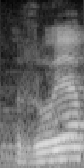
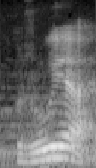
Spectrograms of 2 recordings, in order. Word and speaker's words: رویا: میرا مضبوط کلا ہے۔ تیسرا لفظ رویا ہے، اسے اکثر رویا پڑھا جاتا ہے۔ درست تلفظ رویا ہے۔ خداوند کا کلام رویا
